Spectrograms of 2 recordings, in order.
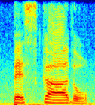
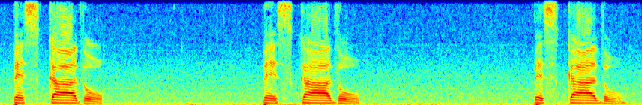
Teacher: that d is a soft d that sounds like a th in english biscado vescado i'm giving you as much listening practice as well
